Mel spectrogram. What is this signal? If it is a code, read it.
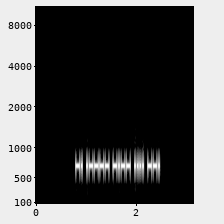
Morse code, heard as a keyed tone, about 42 wpm, 700 Hz. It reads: N1YHG
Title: USA Call Signs - 5 Characters - 3x Character Spacing - 45wpm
